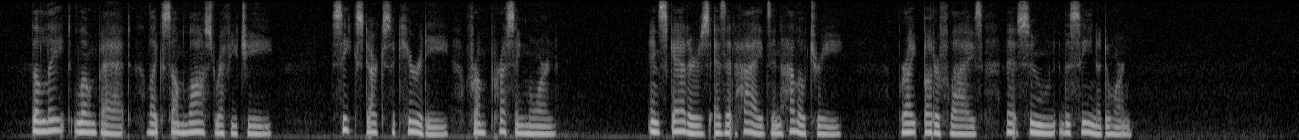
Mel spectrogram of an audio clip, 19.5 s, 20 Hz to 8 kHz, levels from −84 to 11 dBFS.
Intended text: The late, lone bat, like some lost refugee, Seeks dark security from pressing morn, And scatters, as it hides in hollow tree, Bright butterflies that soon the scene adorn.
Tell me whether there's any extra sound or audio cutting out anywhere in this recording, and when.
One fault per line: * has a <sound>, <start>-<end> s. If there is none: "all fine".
all fine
